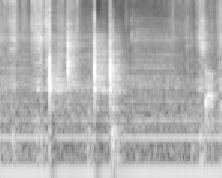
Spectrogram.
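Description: A knife chops an onion on a cutting board in a handful of sharp, close knocks, spaced unevenly over a low steady background hum.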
